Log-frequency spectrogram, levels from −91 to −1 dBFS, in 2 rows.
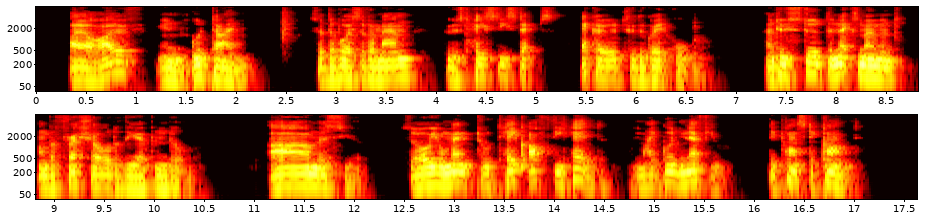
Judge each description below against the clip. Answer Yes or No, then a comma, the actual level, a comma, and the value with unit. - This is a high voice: No, very low, 90 Hz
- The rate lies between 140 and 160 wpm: No, average, 170 wpm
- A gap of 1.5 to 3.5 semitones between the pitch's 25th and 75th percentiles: Yes, average, 2.8 semitones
